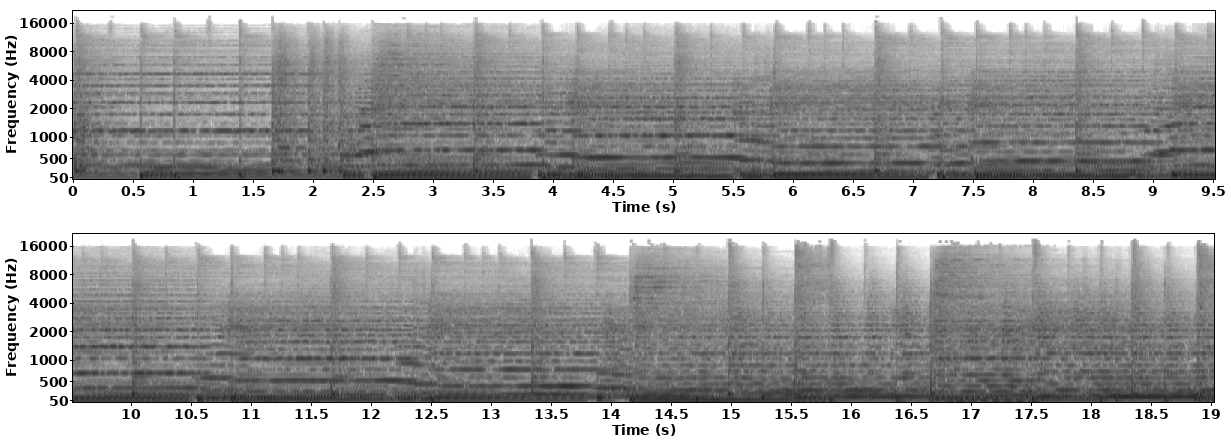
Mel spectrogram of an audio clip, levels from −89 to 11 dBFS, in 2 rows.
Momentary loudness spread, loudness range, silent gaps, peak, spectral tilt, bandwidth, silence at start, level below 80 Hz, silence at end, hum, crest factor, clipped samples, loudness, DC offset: 3 LU; 1 LU; none; 0 dBFS; -5.5 dB/octave; 18 kHz; 0 s; -18 dBFS; 0 s; none; 10 dB; under 0.1%; -11 LUFS; under 0.1%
